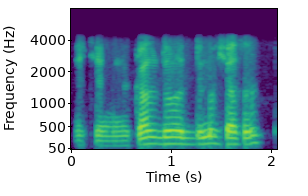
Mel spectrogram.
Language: Kashmiri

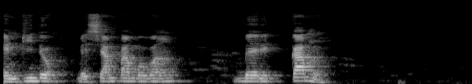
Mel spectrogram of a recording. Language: Mpiemo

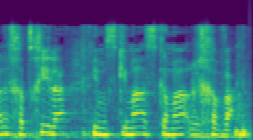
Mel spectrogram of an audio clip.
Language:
Hebrew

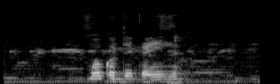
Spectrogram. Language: Luo (Kenya and Tanzania)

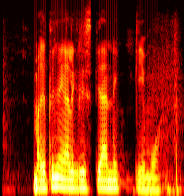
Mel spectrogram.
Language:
Kalenjin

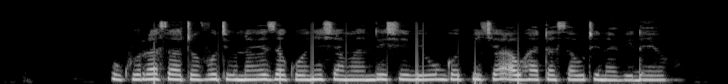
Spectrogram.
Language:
Swahili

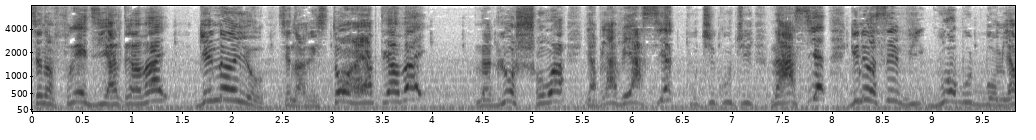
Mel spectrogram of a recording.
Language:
French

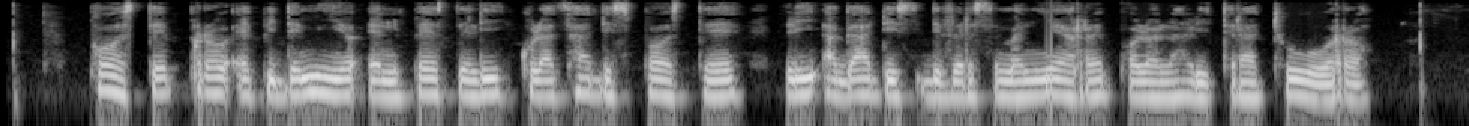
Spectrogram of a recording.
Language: Esperanto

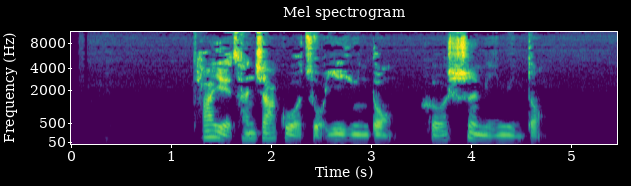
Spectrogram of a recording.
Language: Chinese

